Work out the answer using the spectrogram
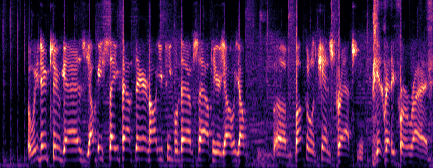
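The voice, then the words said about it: Southern US accent. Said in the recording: “The accents. Yeah. The accent's going to be perfect fit”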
